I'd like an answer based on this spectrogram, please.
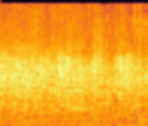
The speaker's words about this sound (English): And let's just give our God a hand again.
